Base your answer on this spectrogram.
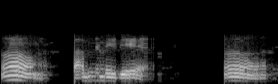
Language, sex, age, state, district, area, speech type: Kannada, female, 60+, Karnataka, Chamarajanagar, rural, conversation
